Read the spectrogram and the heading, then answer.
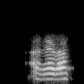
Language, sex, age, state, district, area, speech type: Urdu, female, 18-30, Bihar, Saharsa, rural, conversation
